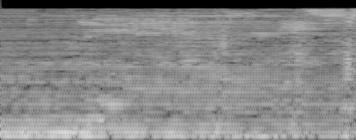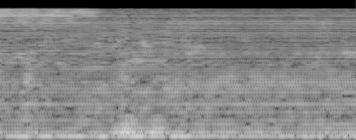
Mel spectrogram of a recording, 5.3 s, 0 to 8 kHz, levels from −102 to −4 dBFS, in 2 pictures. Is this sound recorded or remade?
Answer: remade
